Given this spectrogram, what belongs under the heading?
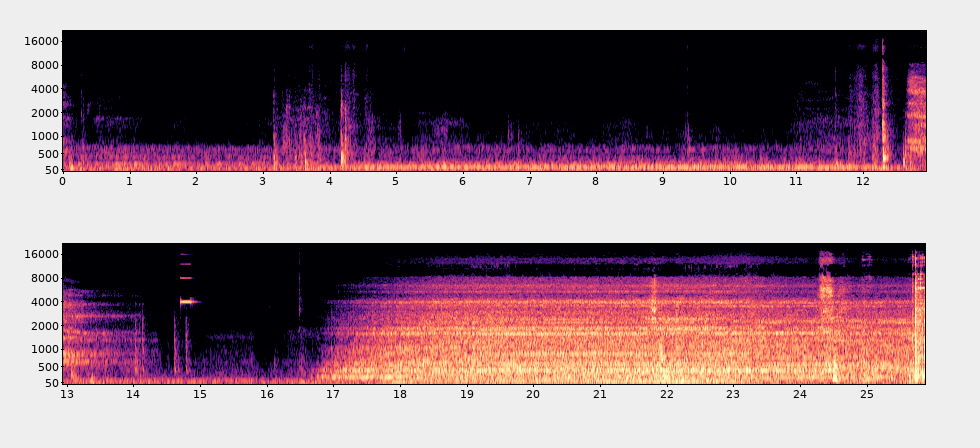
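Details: Ten-year-old air conditioner that just began making noise: after a quiet low hum, the fan starts loud and rough with a grinding rasp and high whine from badly worn motor bearings.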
